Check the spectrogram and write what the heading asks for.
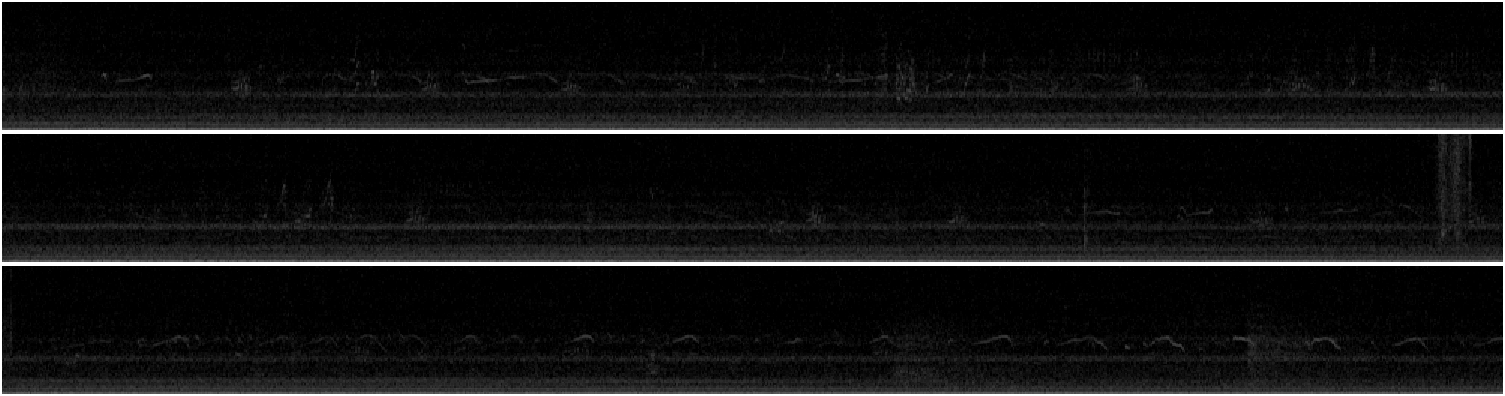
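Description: Steady low machinery hum with several fixed tones above it, unchanging throughout, with faint high bird chirps scattered over it.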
